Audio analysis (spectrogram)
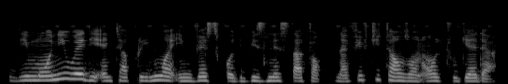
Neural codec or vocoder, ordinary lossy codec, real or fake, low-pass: none; none; real; 7.2 kHz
